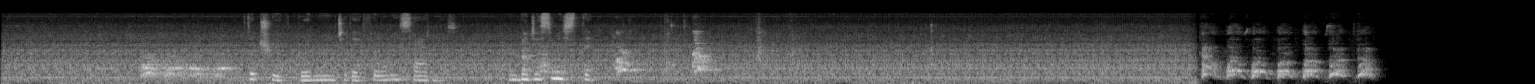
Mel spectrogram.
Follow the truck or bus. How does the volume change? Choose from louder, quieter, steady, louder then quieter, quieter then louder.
steady.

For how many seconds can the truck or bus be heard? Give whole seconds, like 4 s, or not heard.
12 s.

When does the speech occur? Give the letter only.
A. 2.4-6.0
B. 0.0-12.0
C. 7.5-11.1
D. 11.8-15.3
A.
